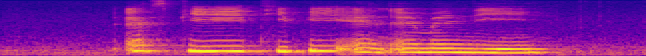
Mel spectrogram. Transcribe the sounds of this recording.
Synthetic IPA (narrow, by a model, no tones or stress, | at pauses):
ʔɛspʰitʰipiɛ̃nɛ̃mɛ̃ndi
